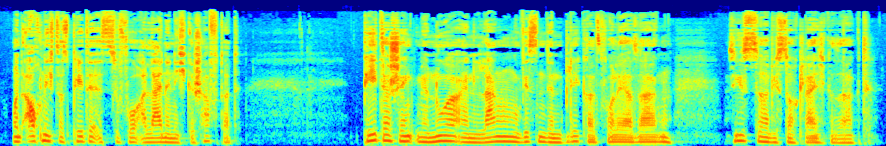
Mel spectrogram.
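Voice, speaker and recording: Casting: earnest activist narrator, medium-pitched voice, declarative first-person radio drama delivery. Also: male voice, gravelly, a little mellow. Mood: resigned, reflective.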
